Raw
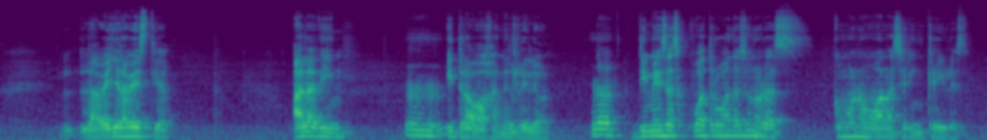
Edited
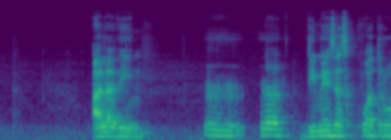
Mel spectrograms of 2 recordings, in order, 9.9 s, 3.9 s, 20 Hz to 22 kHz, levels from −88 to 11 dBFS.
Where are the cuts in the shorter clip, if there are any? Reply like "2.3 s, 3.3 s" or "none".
2.4 s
